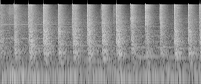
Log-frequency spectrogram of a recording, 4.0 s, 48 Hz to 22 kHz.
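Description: Hammer blows on the sheet-steel body of a Toyota Land Cruiser FJ70 during dent work: a quick, even series of about fourteen sharp strikes, three to four a second, that stops just before the end.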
